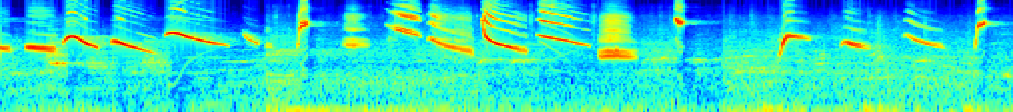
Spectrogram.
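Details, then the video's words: Green-winged saltator warm-up song for stimulating other saltators: rich whistled phrases that rise sharply and glide downward, rapidly repeated, with fainter overlapping whistles and buzzy notes from further birds in the background. "CHUVA ESTE CANTO VAI ESQUENTAR SEU TRINCA-FERRO"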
